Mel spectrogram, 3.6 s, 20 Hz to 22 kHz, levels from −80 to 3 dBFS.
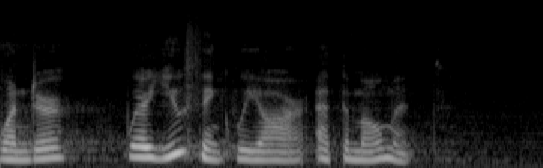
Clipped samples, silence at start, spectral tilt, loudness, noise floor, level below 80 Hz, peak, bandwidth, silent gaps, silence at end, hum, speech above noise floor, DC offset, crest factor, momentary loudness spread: under 0.1%; 0 s; -8 dB/octave; -32 LUFS; -62 dBFS; -72 dBFS; -14 dBFS; 15.5 kHz; none; 0.85 s; none; 32 dB; under 0.1%; 18 dB; 11 LU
